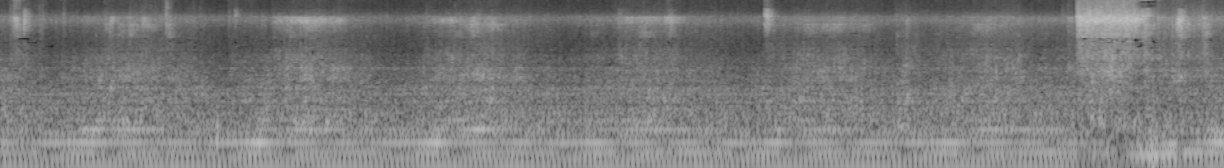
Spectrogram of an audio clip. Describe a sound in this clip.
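A wood chipper's small gasoline engine runs.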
